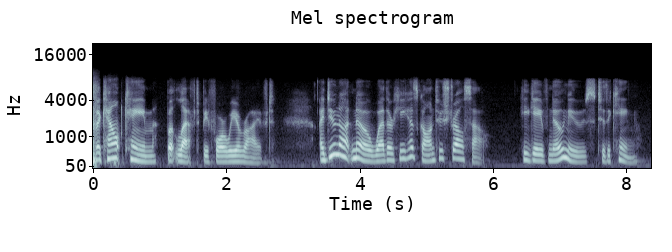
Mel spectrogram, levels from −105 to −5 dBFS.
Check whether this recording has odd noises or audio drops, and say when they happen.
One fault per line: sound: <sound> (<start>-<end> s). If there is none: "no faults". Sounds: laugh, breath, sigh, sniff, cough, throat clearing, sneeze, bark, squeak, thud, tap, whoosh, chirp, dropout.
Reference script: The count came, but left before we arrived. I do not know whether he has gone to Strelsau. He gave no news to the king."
no faults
